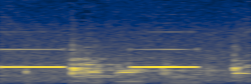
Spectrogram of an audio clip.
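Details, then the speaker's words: Abandoned Lamborghini, just after fixing the fuse box to restore ignition: steady high electronic beeping in short bursts over a quiet cabin, some warning chime with ignition on, cause unknown; warning beep. "some kind of strange beeping anyway let's try to start it up"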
